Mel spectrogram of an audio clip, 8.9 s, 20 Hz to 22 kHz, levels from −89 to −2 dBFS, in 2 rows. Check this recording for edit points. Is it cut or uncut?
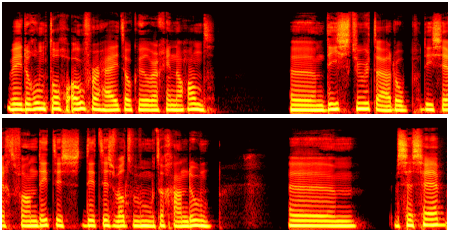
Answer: uncut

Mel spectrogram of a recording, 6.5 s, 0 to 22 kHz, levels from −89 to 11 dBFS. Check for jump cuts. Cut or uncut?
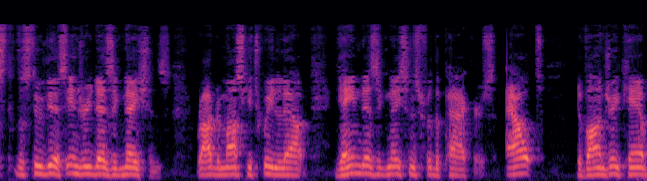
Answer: uncut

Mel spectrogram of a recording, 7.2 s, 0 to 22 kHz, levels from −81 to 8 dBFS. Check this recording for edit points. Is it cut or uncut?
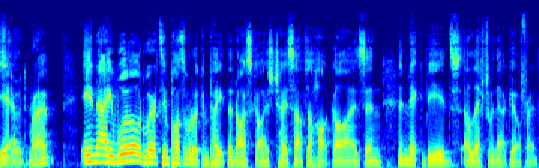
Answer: cut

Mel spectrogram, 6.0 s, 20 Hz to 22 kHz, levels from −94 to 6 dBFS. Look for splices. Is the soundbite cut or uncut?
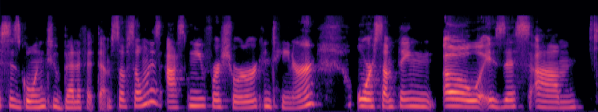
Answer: cut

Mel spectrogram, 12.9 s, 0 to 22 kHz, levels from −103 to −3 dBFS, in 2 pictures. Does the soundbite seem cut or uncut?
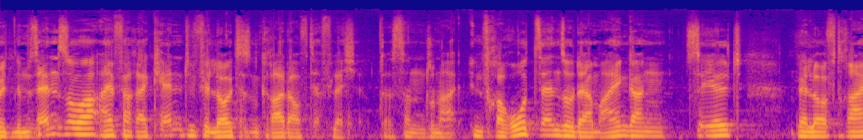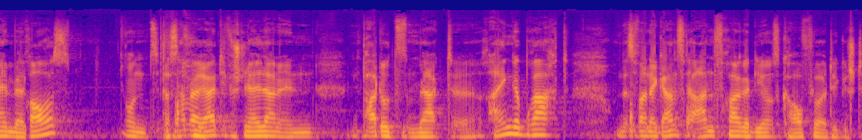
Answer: cut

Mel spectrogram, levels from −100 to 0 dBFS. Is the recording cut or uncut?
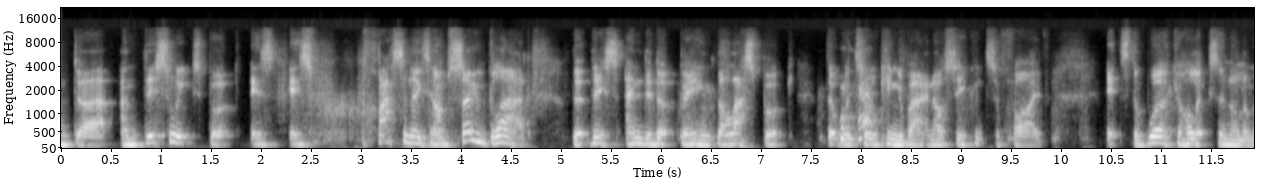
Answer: uncut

